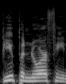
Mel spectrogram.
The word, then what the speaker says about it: buprenorphine: Help me pronounce these, okay? Methadone. What's the other one? Buprenorphine.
